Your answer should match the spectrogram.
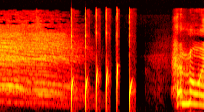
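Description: The tail of a children's intro jingle with cheering kids fades out with its pitch sliding down, then a quick run of about six short rising 'bloop' sound effects. A woman starts speaking near the end.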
